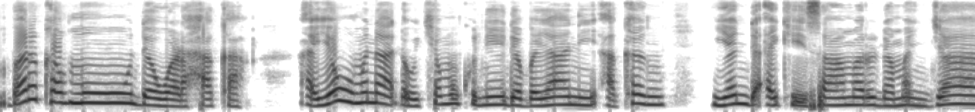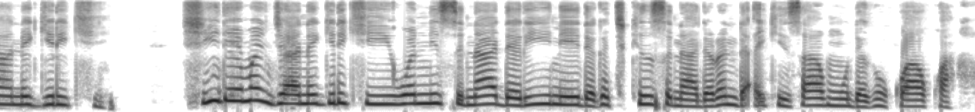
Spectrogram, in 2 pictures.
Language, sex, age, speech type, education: Hausa, female, 30-45, spontaneous, primary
